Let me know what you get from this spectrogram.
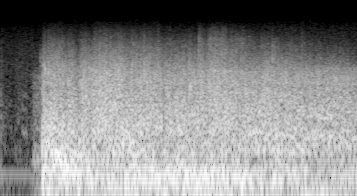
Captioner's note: explosion booms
